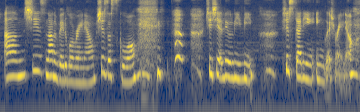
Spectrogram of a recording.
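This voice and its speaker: A young Chinese woman with a Chinese accent who teaches English, chatting casually on a livestream from her grandmother's house. She keeps rephrasing and translating herself between English and Chinese, and she sounds a little unwell and low on energy. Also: a little hiss or hum. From China.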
